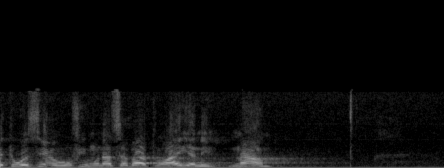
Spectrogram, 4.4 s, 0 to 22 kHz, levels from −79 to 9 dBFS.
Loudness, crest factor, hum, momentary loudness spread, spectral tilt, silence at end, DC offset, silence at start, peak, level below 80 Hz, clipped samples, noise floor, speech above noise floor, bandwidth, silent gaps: -32 LUFS; 16 dB; none; 21 LU; -3.5 dB/octave; 0.4 s; 0.8%; 0 s; -18 dBFS; -66 dBFS; under 0.1%; -58 dBFS; 26 dB; 11 kHz; none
